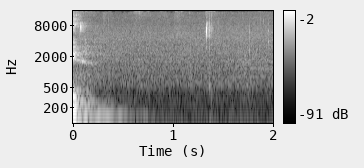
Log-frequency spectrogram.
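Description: A man's voice trailing off at the end of a word in the first half-second, then near silence broken by one faint, short click a little over a second in.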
